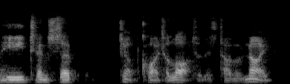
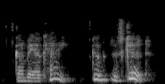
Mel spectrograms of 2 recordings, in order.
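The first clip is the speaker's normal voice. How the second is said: rising higher into a reassuring puppet voice; lovely little chap; 10 semitones higher, faster than usual. Acted. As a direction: soothe like a little puppet friend. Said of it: "this lovely little chap just saying".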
